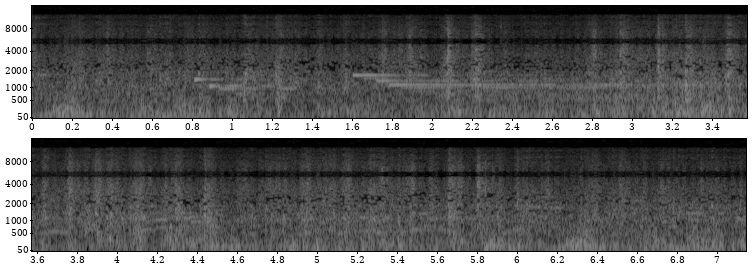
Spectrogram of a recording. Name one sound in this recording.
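A locomotive engine rumbles steadily as a train rolls along.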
